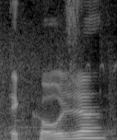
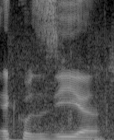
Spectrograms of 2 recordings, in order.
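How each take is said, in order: First: The name is said in an English way. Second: The name is said in a German way. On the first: This is how the speaker personally says it. "I pronounce it" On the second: This is how the creators say it. "I think they say Ecosia. The German creators"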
